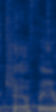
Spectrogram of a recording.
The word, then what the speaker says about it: Cafe: Oh, the author's name is Cafe, rhymes with strafe.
